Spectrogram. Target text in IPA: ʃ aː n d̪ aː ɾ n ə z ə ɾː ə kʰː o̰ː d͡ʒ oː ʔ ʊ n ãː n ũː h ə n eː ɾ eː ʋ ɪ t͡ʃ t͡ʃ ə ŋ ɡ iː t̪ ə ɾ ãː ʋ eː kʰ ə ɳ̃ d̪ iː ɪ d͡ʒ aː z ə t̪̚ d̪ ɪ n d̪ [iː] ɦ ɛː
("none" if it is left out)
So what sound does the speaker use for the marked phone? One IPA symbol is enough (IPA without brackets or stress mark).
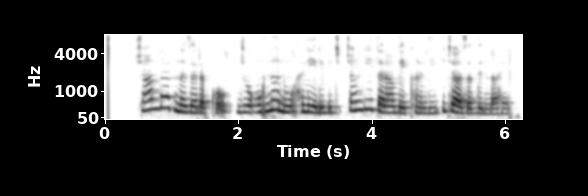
aː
